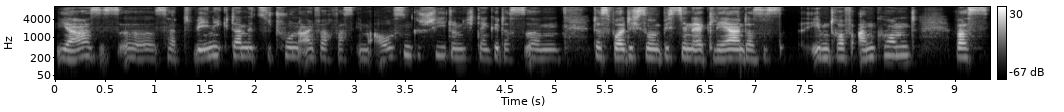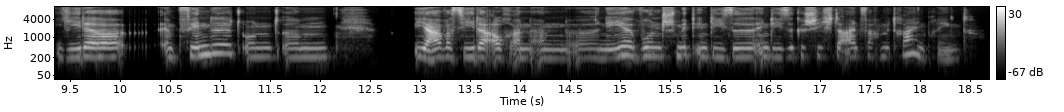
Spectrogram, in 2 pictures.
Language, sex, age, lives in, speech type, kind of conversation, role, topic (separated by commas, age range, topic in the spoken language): German, female, 45-49, Germany, conversation, podcast, guest, Wie kann man Romantik im Alltag lebendig halten?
